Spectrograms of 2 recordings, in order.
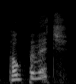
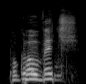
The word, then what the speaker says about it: Povich: Maury Popovich? Povich. Povich? Yeah, you added one more syllable in there.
